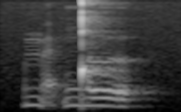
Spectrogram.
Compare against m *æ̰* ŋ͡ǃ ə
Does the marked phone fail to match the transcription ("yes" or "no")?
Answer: no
